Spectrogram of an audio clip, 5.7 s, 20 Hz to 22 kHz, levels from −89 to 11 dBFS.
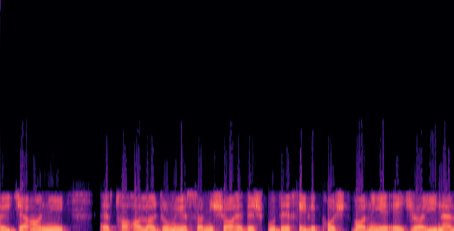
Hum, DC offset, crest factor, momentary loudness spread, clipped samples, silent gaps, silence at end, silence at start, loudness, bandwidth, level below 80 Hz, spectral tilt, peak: none; under 0.1%; 12 dB; 5 LU; under 0.1%; none; 0 s; 0 s; -18 LUFS; 5.2 kHz; -66 dBFS; -7 dB/octave; -6 dBFS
